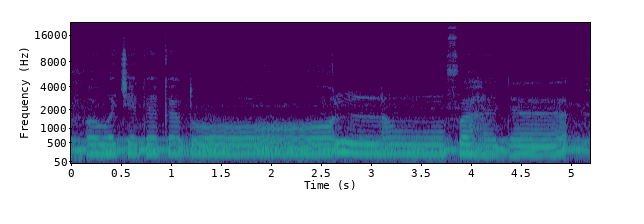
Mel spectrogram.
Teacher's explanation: Jadi membacanya bukan panjang 2 harokat tetapi 6 harokat. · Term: mad lazim kilmi musaqqal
